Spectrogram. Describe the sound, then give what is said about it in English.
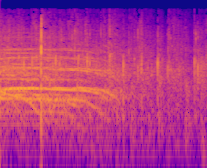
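A church audience in Bangor applauding during a service. The applause is steady at first with a held tone fading beneath it, then thins out to a few scattered claps. “Come on, Bangor. Let's give it up for Old Town.”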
